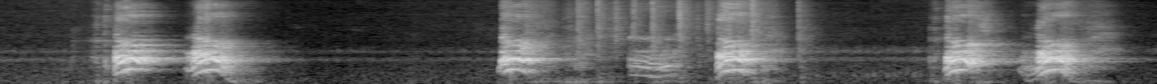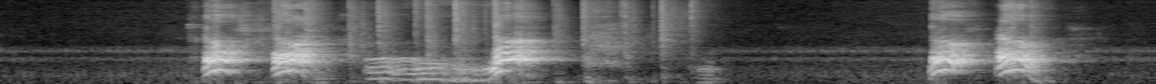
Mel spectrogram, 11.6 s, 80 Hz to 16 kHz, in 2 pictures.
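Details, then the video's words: Pomeranian dog giving shrill, clipped barks mostly in twos and threes, separated by short silences, with a brief rough whining grumble between barks in the middle. "犬の鳴き声 ポメラニアン 1000回吠え Dog sound effect"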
